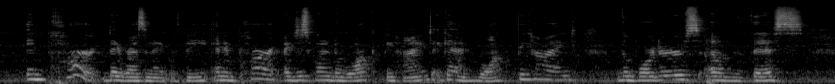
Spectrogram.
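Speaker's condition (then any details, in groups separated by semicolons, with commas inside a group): No condition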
